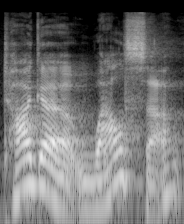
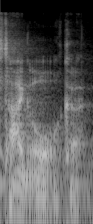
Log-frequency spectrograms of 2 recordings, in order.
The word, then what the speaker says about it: Tiger Walker: games would be good tiger waler says Richmond's injury list in Brackets hopefully you can pronounce my name right this time I'm joking I know it's tiger Walker I'm sorry I'm hilarious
